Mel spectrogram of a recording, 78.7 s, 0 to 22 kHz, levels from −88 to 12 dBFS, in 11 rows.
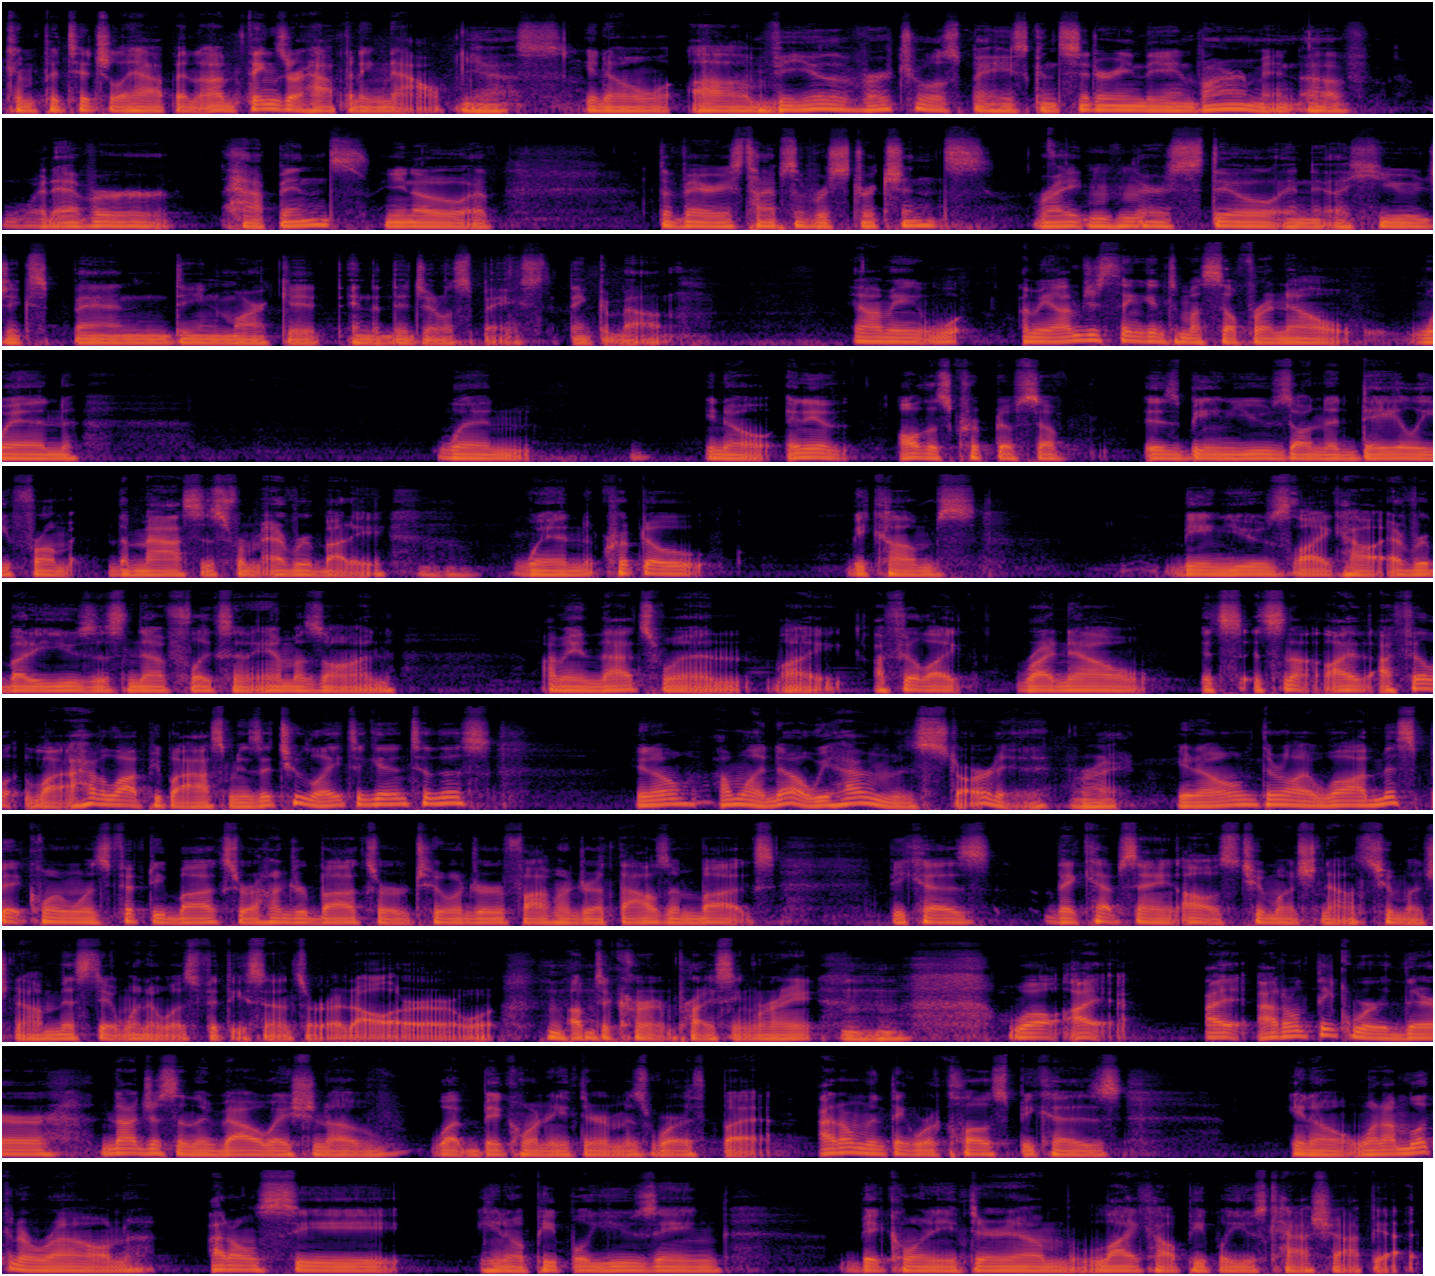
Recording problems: squashed, flat; somewhat

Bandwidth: 16.5 kHz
